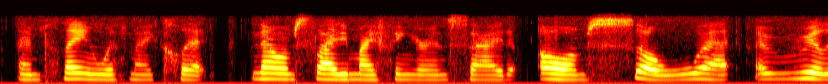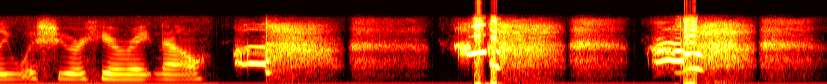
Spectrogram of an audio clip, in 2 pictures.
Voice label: reading from script, silly lo-fi orgasms, vocals and spoken word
